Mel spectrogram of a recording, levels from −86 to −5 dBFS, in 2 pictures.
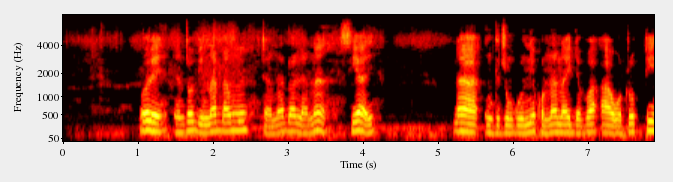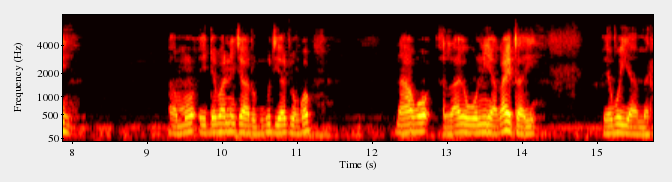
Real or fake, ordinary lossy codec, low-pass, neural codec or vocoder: fake; none; 7.2 kHz; vocoder, 44.1 kHz, 128 mel bands every 256 samples, BigVGAN v2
